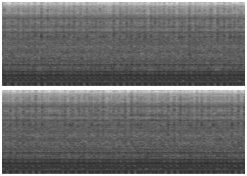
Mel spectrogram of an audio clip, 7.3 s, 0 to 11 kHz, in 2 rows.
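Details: Husqvarna 450 X-Torq chainsaw that wouldn't run, new chain and bar fitted, started to check and adjust the carb (special adjusting tool bought): strong, steady high-pitched two-stroke buzz holding even under load, no stumbling or surging; normal running.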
